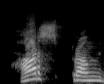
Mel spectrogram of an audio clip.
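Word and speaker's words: Hirschsprung: important you know type of disease known as Horst from disease okay it is pronounced as hoarse from disease so let's talk about this now this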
